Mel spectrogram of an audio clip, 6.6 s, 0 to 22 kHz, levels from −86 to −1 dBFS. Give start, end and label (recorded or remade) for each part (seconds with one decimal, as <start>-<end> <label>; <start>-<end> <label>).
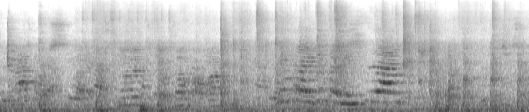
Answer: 0.0-6.6 recorded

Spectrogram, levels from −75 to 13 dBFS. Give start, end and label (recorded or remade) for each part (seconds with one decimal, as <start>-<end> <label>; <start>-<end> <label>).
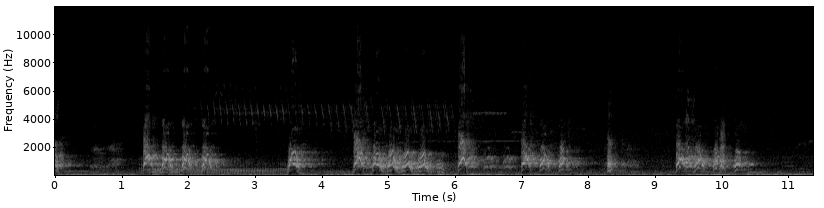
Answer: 0.0-1.2 recorded; 1.2-6.3 remade; 6.3-7.8 recorded; 7.8-10.9 remade; 10.9-11.4 recorded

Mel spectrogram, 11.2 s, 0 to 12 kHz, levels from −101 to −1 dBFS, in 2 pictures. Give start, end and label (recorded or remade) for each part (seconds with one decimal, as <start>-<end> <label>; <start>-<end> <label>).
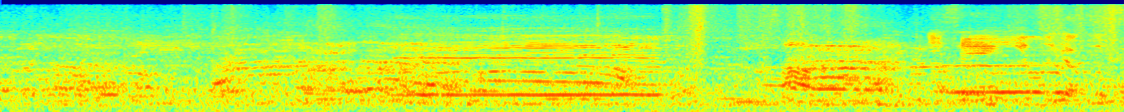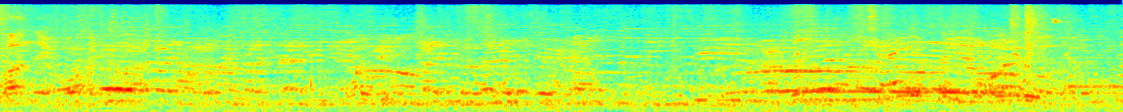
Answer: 0.0-2.2 remade; 2.2-4.3 recorded; 4.3-11.2 remade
